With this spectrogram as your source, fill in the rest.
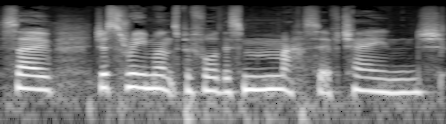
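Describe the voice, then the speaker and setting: Her intonation is monotone and flat. The woman speaks at a fairly slow pace. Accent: British. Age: 30s. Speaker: artist and activist. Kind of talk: radio interview.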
